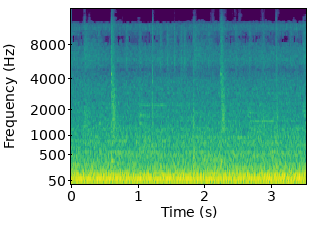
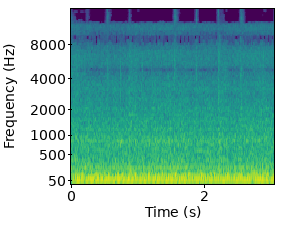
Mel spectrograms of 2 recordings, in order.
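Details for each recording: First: Detroit DD15 with fault code SPN 3660 FMI 14 (cylinder 2 injector amplifier control valve) during a cylinder cut-out test at low idle RPM: steady, even diesel idle with no misses or knocks, only light clicks on top; running normally. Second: DD15 diesel, fault code SPN 3660 FMI 14 (cylinder 2 injector amplifier control valve), cylinder cutout test near 1000 rpm: steady rumble with an uneven tremble when a cylinder is cut; the cylinder cut here is pulling its weight; owner suspects injector 2.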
